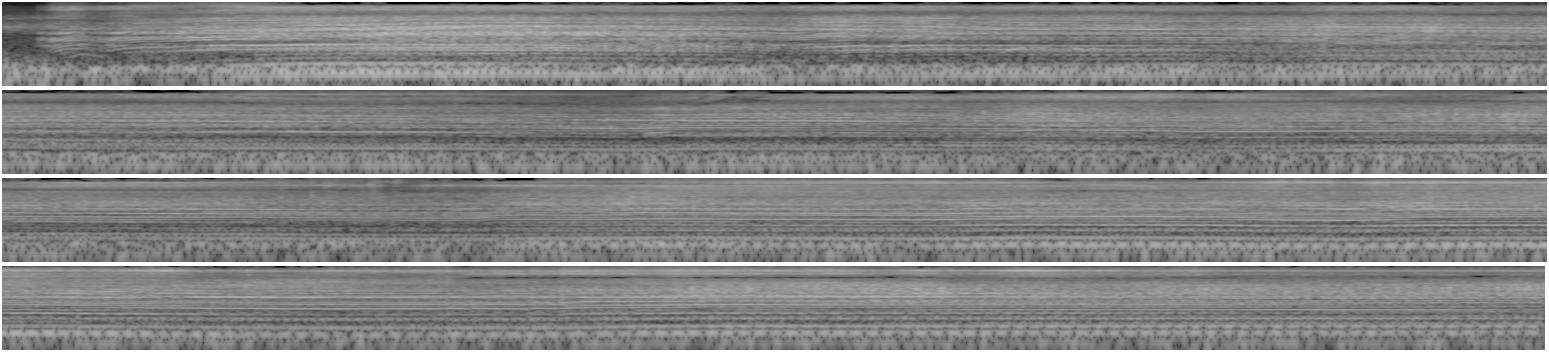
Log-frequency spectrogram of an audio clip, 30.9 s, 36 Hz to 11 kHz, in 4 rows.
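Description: Blackhawk 125 paramotor's engine and propeller droning overhead in flight, the pitch rising and falling as it flies around, loudest about two seconds in.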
